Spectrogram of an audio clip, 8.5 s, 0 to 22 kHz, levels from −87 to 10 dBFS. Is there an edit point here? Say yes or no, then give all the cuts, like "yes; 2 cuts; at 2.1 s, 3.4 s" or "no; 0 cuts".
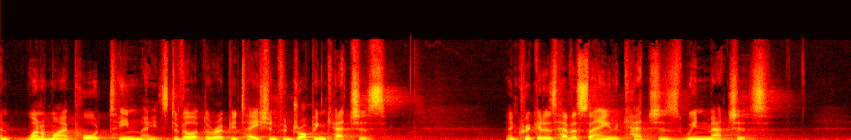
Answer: no; 0 cuts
